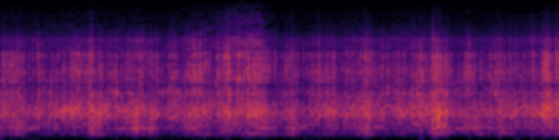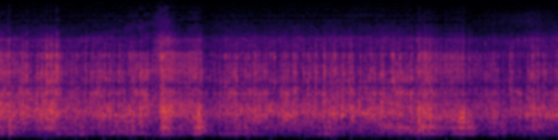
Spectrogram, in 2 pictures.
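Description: A small battery toy train whirs and rattles along a plastic track.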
